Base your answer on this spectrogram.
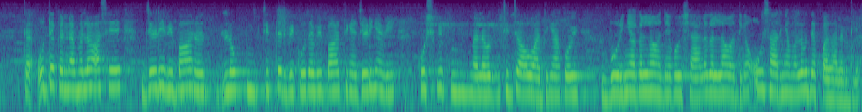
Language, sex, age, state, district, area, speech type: Dogri, female, 18-30, Jammu and Kashmir, Kathua, rural, spontaneous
